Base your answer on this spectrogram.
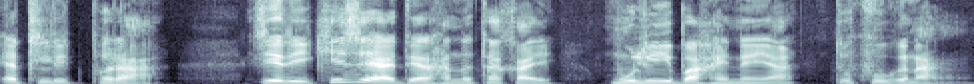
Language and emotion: Bodo, disgusted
